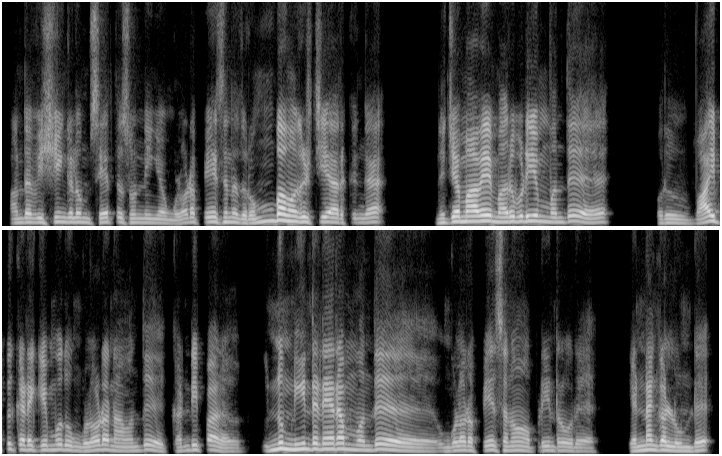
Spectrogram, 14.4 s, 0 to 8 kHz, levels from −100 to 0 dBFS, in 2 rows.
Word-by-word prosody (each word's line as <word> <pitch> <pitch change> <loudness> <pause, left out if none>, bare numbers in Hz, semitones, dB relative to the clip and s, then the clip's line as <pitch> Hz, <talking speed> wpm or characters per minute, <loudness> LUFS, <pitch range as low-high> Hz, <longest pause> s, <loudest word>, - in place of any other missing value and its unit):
அந்த 150 +3 -2
விஷயங்களும் 160 -1 -2
சேர்த்து 160 +1 -2
சொன்னீங்க. 140 -2 -5
உங்களோட 135 +8 -4
பேசினது 160 -4 -2
ரொம்ப 190 +9 +2
மகிழ்ச்சியா 170 -1 +2
இருக்குங்க. 145 +2 -6 0.7
நிஜமாவே 180 +6 +6
மறுபடியும் 180 +2 +3
வந்து 185 +5 -2 0.8
ஒரு 135 +1 -4 0.3
வாய்ப்பு 190 +5 +2
கிடைக்கும் 165 0 0
போது, 175 -2 -2
உங்களோட 140 +6 -1
நான் 135 -1 -4
வந்து 165 +6 -5 0.3
கண்டிப்பா, 165 +4 -3 0.5
இன்னும் 190 +3 +3
நீண்ட 195 +1 +3
நேரம் 195 -2 +4
வந்து 175 +4 -1 0.6
உங்களோட 145 +4 -2
பேசணும் 150 -2 -3
அப்பிடீன்ற 140 +3 -6
ஒரு 125 -1 -6 0.5
எண்ணங்கள் 160 -2 +2
உண்டு. 140 +4 -1
160 Hz, 125 wpm, -22 LUFS, 145-175 Hz, 0.8 s, நிஜமாவே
